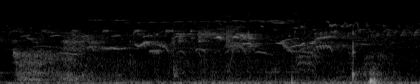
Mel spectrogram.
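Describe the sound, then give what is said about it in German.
Soft, scattered bird chirps and tweets drift over a quiet outdoor background with a gentle breeze, the calls light, with no one speaking. “Jedes Zwitschern der Vögel, jeder leichte Windhauch, der hörbar ist, umspielt liebevoll diesen Raum, der nicht dargestellt werden kann.”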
